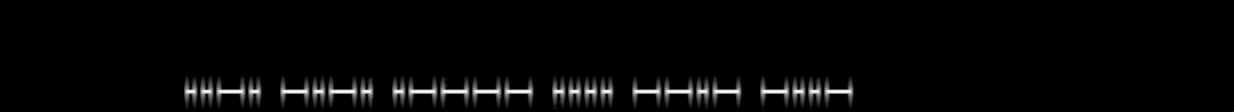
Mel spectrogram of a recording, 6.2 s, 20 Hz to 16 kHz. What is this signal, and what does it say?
Morse code, heard as a keyed tone, about 30 wpm, 700 Hz. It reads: FC1HQX
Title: DXCC-100 Call Signs - 6 Characters - 30wpm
